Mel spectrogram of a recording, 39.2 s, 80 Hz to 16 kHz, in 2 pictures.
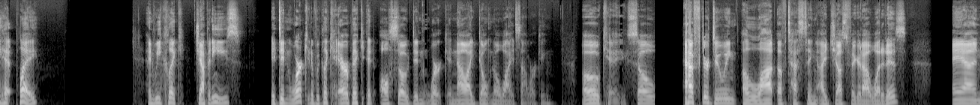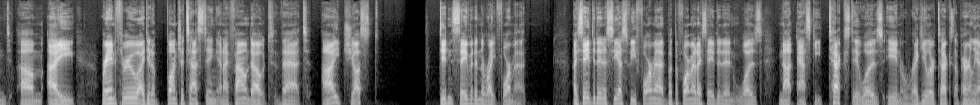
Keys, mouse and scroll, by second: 0.7 click, 2.5 click, 4.0 click, 6.0 click, 8.5 click, 11.2 click.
